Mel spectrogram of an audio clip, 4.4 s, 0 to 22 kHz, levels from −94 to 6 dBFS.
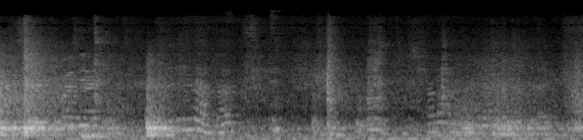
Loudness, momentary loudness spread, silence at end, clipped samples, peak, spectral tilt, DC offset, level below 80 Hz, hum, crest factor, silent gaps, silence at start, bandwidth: -31 LUFS; 16 LU; 0 s; under 0.1%; -10 dBFS; -7 dB/octave; under 0.1%; -44 dBFS; none; 20 dB; none; 0 s; 13.5 kHz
